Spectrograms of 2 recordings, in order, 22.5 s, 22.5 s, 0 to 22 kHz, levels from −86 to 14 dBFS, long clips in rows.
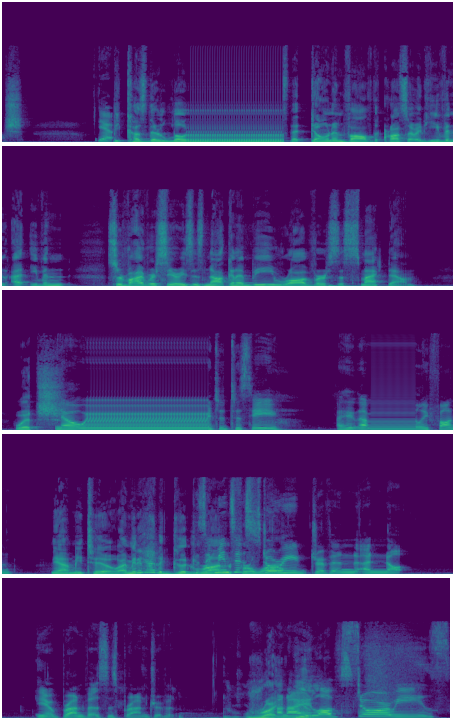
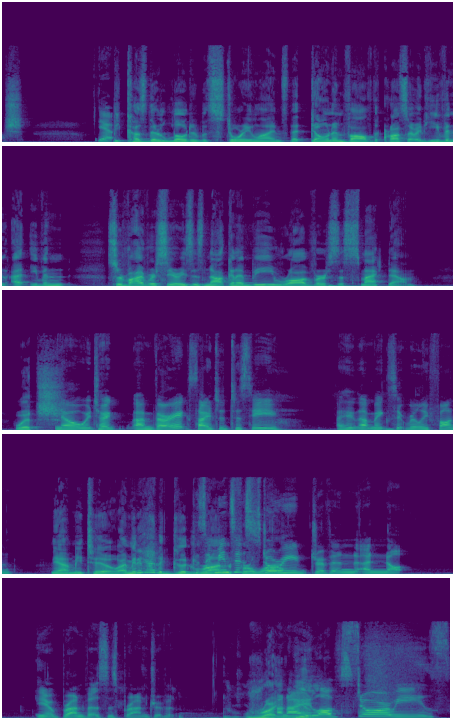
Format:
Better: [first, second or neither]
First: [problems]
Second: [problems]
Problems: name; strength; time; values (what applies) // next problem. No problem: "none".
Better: second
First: audio freezing; at 2 s for 1 s, at 10 s for 1 s and at 13 s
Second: none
